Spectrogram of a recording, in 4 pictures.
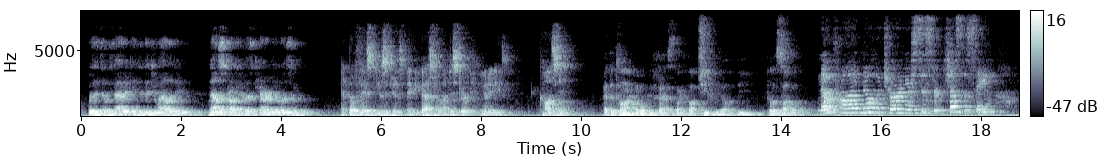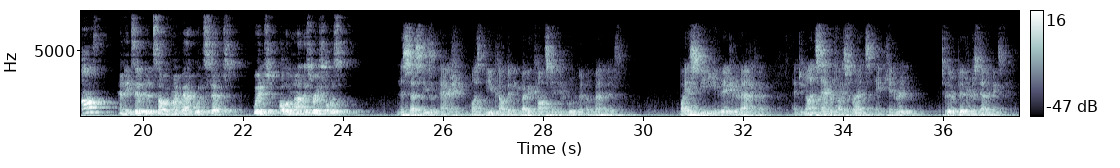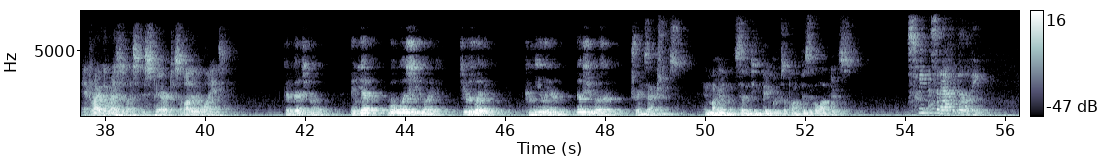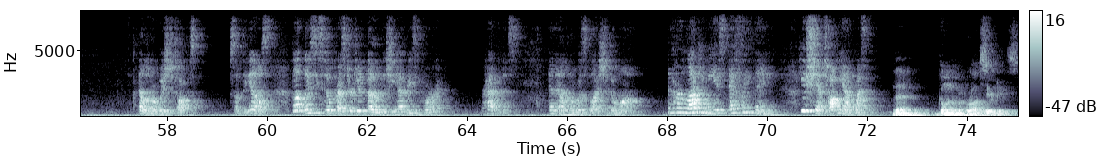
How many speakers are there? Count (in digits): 5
